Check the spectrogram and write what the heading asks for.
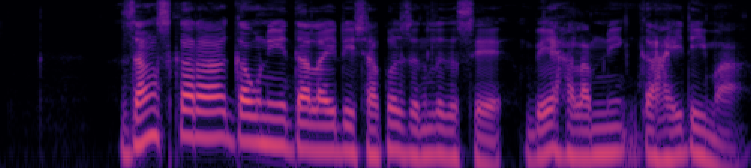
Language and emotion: Bodo, neutral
